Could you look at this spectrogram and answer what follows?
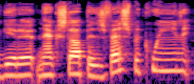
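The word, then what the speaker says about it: Vespiquen: up is vesa queen and I know some people say VES Quin but honestly I'm I'm just going to say it that is not the right way to pronounce it there is Queen in the name I don't understand why some people say vesa Quinn but yeah anyways besides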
